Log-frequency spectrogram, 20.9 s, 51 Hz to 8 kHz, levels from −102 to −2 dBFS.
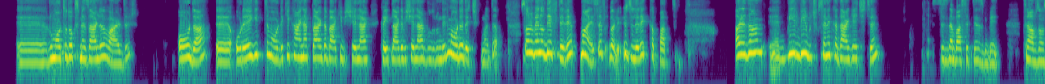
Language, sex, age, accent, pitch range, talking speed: Turkish, female, 30-49, native, 230-295 Hz, 120 wpm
